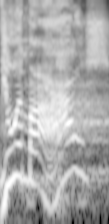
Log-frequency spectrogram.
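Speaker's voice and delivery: very high, menacing, ready-to-fight threatening tone. Retelling how someone confronted a caller on the phone: deep threatening voice. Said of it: "Bass in voice, ready to beat somebody down".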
